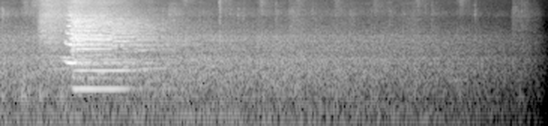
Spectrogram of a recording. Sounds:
motor vehicle (road), vehicle, truck

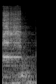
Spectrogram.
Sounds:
printer, mechanisms

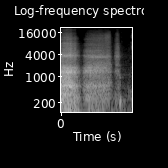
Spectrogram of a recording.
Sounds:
respiratory sounds, breathing

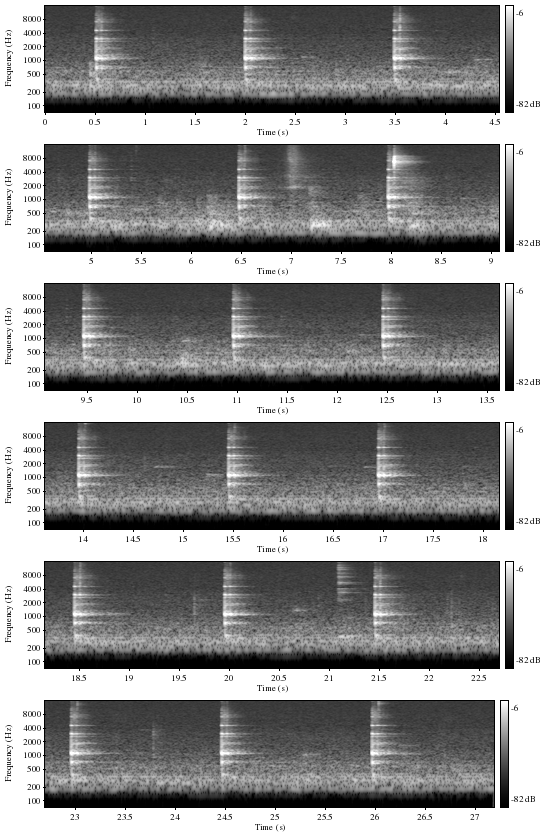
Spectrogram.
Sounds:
drip, water tap, liquid, domestic sounds

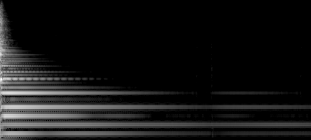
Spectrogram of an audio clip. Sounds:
acoustic guitar, music, guitar, plucked string instrument, musical instrument

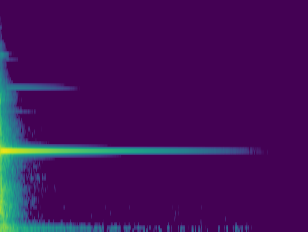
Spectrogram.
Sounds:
music, musical instrument, keyboard (musical)

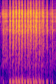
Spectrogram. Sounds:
power tool, drill, tools

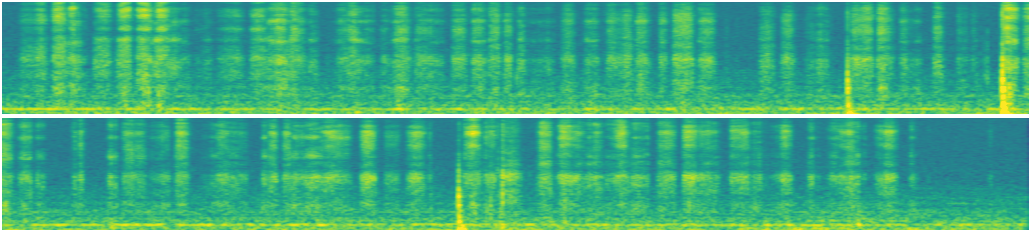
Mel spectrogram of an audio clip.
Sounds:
domestic sounds, writing

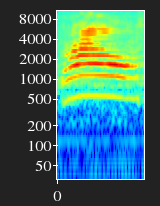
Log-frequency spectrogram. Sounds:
pets, animal, cat

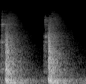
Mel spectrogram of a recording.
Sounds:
drum, percussion, music, musical instrument, bass drum

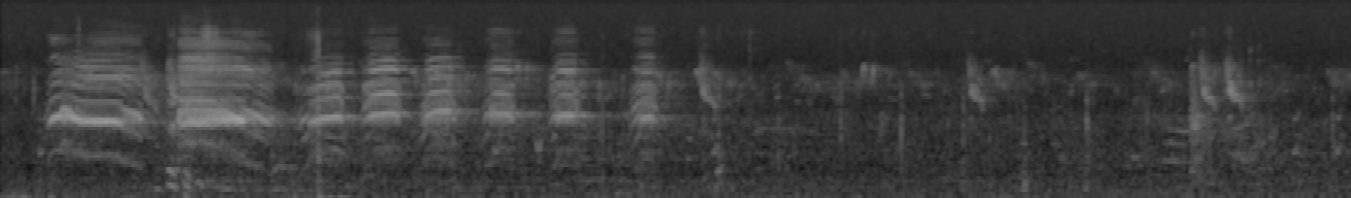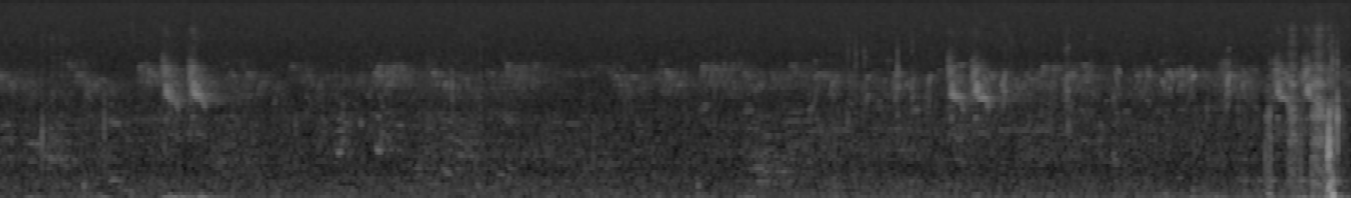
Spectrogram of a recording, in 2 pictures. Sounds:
wild animals, bird song, animal, bird

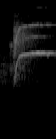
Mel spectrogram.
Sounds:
bird, animal, wild animals, bird song, tweet

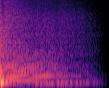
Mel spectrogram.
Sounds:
snare drum, drum, musical instrument, music, percussion

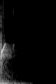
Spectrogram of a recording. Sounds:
drip, liquid

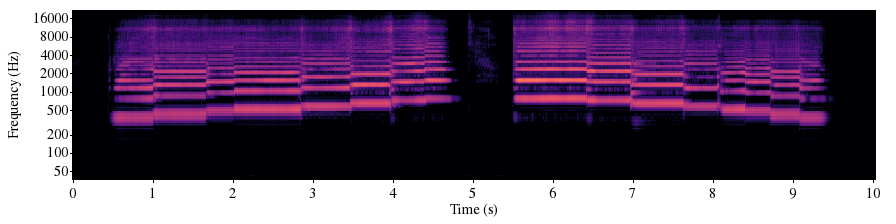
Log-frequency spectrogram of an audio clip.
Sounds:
music, woodwind instrument, musical instrument

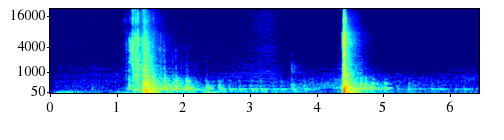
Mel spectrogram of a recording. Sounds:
door, domestic sounds, slam

